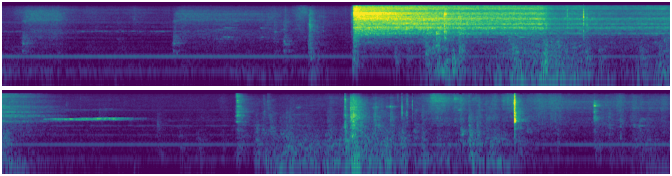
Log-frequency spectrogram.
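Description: Electric commuter train standing at a platform with a steady hum from its equipment. About four seconds in, a sudden loud hiss starts and lasts some four seconds, with low thumps under it. Later come clattering and one sharp click.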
